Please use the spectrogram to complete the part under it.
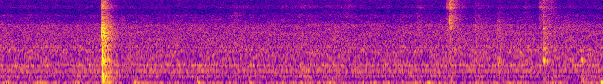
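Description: A chef's knife taps on a plastic cutting board.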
